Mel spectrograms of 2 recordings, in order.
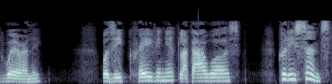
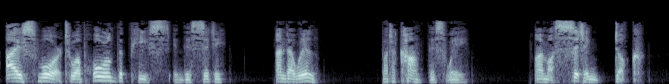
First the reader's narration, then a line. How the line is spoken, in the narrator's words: he said bitterly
